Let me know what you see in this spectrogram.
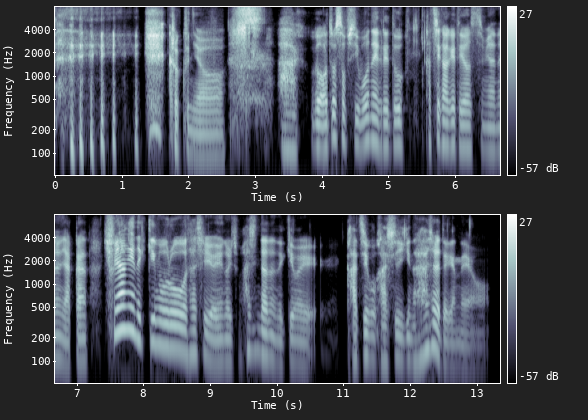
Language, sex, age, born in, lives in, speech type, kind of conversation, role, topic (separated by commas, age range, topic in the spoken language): Korean, male, 25-29, South Korea, South Korea, conversation, advice, advisor, 어떻게 하면 여행 중 예상치 못한 문제에 잘 대처할 수 있을까요?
